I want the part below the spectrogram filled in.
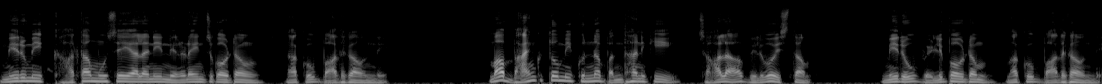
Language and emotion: Telugu, sad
